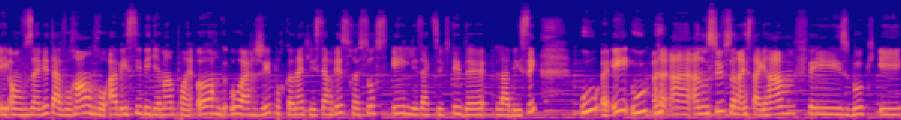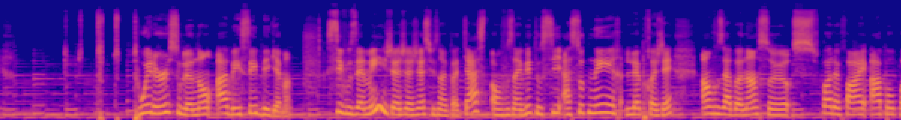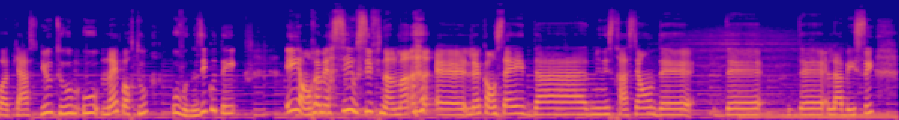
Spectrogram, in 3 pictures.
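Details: French-speaking adult woman who stutters; stuttering.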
